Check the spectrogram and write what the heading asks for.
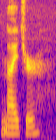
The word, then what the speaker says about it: Niger: very bad words and i was like it's pronounced niger he's like oh okay this is interesting interesting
